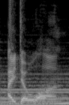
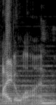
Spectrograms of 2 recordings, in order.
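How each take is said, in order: First: The stress is on the second syllable. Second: The stress is on the first syllable. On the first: "I should hit the dough more" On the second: "I'm saying Eidolon"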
